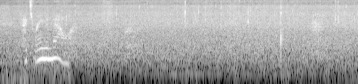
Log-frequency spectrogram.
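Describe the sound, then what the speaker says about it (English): Rain falling on trees in an Ohio public-land woods, a dense steady hiss of drops with scattered louder taps, and a short stretch of voice near the start. "Ooh, it's raining now."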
